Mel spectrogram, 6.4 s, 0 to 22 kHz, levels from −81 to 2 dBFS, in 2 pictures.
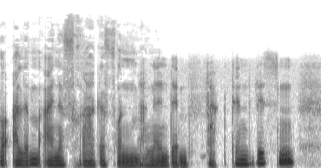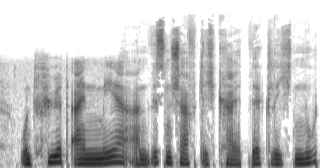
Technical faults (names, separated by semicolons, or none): digital radio blending to analogue; robotic sound from repeated short buffers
